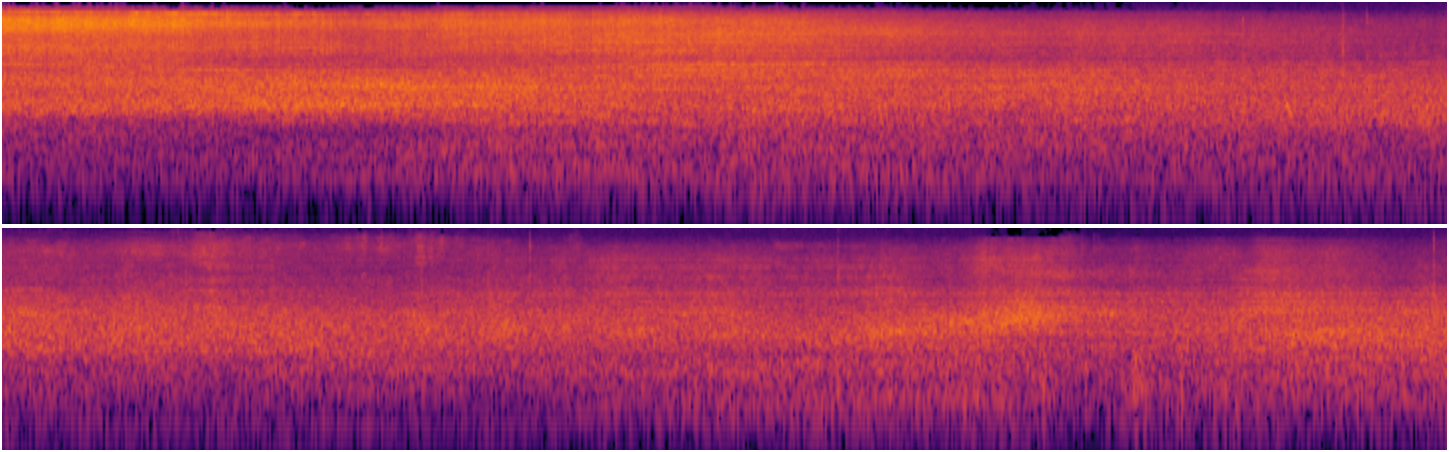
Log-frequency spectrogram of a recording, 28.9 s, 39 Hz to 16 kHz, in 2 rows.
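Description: Boeing 737's CFM56 turbofan engines running at low taxi power: a steady jet rush with a high hiss, easing a little as the airliner moves away.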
